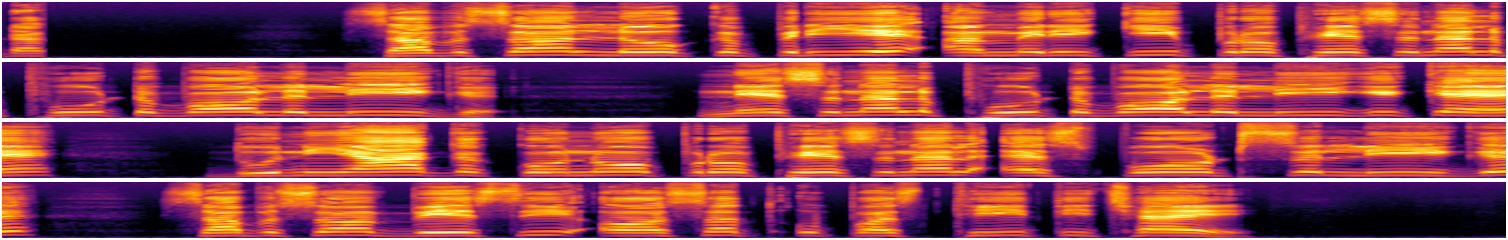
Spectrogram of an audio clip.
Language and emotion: Maithili, neutral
